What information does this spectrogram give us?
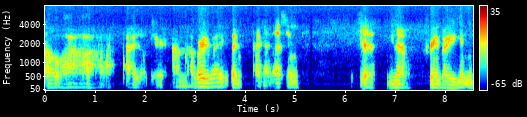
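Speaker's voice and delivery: breezy, fake-carefree, mocking laugh. Imitating someone playing it off as unbothered: mocking a carefree laugh. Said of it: "playing it off like".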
